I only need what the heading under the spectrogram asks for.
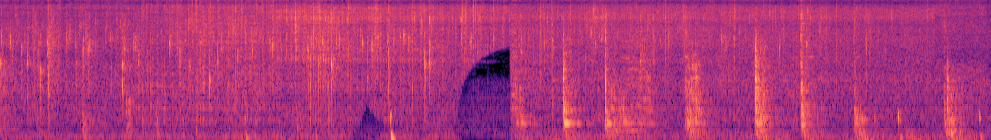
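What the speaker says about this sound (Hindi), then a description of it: "साथ ही हरी मिर्चें, जीरा और मिर्ची डालना।" Green chillies and cumin sizzle and fry in hot oil along with garlic, a constant crackling hiss broken by sharp pops and the scrape of stirring.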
